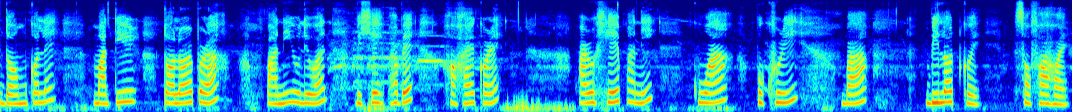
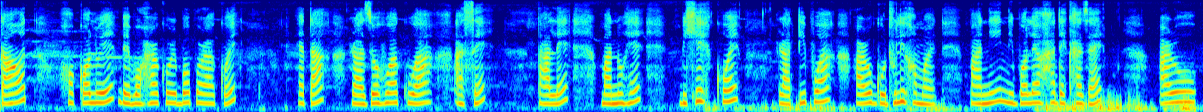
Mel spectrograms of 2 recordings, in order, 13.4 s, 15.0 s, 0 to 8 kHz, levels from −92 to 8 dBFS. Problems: constant background noise, background conversations at intervals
